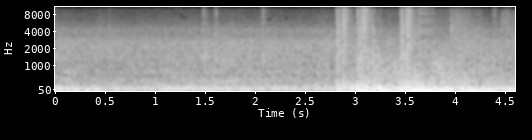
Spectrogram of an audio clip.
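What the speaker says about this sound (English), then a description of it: "Looks like a M1 Abrams Tusk is firing at us." An M1 Abrams Tusk tank firing in a video game battle in a Russian city, heavy booming blasts that swell after a steady rumbling background of distant combat.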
